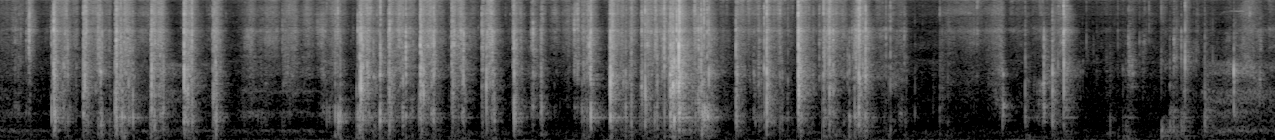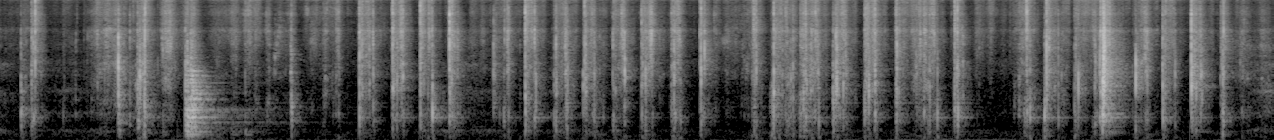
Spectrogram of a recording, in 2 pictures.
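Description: Oracle cards being shuffled by hand in repeated bursts of quick riffling flutter, close and fairly quiet, with short pauses between rounds and no talking.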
